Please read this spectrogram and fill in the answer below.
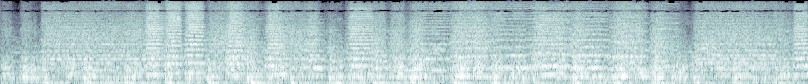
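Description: Full show-style marching band playing: massed brass (sousaphones, trumpets, trombones) over a steady beat of bass drums.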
